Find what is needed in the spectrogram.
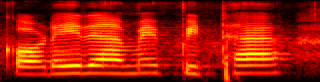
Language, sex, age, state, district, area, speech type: Odia, female, 18-30, Odisha, Ganjam, urban, spontaneous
